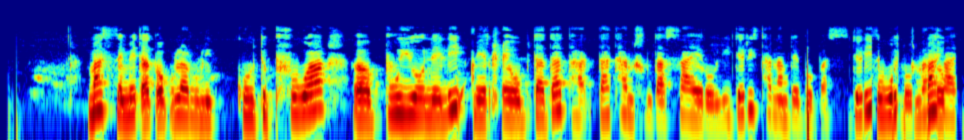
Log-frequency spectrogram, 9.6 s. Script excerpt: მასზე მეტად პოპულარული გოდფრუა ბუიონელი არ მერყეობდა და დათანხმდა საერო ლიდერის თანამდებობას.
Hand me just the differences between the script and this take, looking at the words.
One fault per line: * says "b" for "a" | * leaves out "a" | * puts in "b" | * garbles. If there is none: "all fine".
* leaves out "არ"
* garbles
